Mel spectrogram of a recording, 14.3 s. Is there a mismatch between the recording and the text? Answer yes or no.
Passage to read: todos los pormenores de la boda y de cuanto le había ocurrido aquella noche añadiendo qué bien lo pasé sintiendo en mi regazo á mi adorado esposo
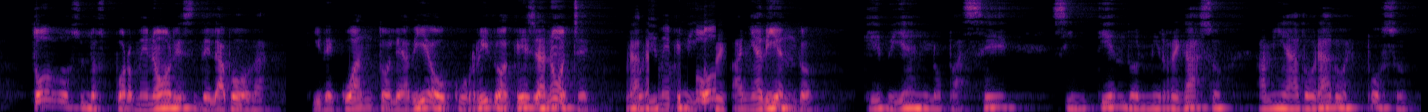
yes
